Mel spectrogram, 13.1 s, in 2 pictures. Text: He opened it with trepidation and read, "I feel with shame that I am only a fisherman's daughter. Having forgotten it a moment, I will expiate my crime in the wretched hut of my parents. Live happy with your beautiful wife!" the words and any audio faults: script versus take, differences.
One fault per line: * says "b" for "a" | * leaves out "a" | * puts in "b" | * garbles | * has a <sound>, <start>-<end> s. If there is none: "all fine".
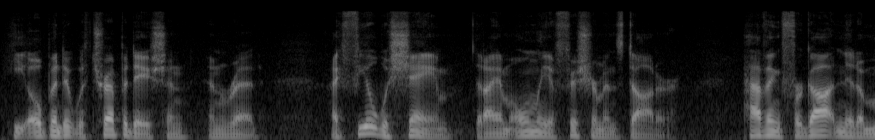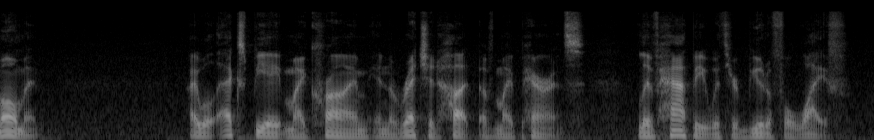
all fine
